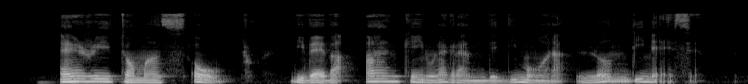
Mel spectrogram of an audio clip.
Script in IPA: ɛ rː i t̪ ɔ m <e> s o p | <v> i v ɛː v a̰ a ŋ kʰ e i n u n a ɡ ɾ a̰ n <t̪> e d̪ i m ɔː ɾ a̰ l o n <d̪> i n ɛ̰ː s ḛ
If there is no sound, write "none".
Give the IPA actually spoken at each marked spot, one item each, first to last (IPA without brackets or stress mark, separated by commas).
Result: a, v, d̪, d̪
